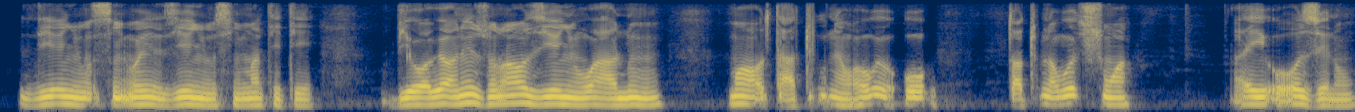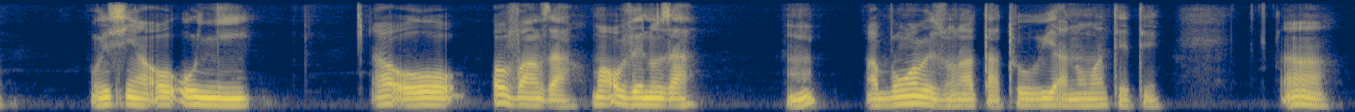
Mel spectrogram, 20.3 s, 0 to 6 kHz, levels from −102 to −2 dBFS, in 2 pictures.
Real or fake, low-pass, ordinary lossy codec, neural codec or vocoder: real; 5.4 kHz; none; none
